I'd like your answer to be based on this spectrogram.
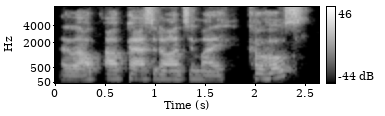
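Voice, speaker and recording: Man hosting, flat and halting. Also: medium pitch. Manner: halting, many filled pauses. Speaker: podcast host, basketball coach. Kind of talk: conversational show hosting.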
